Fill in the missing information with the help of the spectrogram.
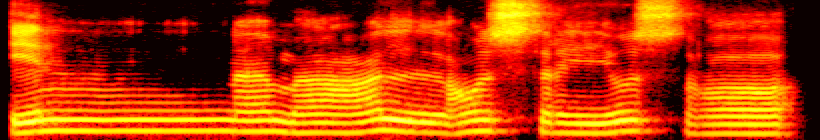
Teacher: tidak perlu terburu-buru memang dalam melafalkan gunnah ini. Karena gunnah memang sifatnya adalah ditahan. Oke, maka tahanlah untuk sesaat, baru kemudian kita baca yang harokat fathahnya.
